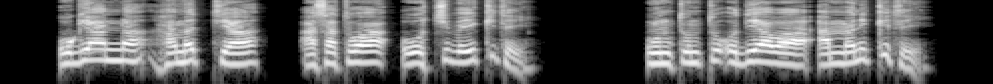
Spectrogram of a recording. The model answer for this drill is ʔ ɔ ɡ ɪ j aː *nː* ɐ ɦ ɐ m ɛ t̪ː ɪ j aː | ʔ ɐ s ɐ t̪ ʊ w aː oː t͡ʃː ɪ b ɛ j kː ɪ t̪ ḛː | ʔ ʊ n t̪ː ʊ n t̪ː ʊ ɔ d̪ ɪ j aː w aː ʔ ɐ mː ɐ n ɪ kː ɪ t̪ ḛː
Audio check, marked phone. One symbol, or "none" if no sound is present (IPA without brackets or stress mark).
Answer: nː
